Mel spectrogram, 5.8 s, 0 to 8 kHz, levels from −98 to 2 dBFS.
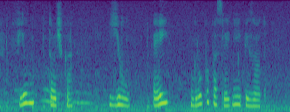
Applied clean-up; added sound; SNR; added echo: none; none; none; none.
